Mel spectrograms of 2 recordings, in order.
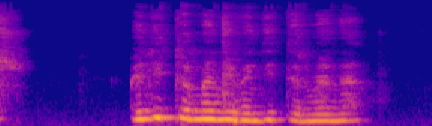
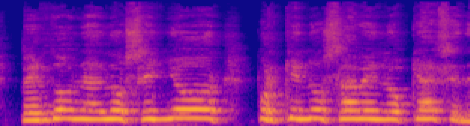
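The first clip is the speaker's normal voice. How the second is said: loud, higher plea to God; pleading cry; 6 semitones higher, 4 dB louder than usual. Acted. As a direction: beg forgiveness for them, crying out. Jesus pleading on the cross. (Jesús en la cruz suplicando, grito agudo)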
